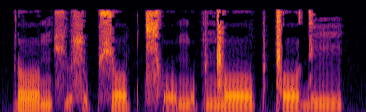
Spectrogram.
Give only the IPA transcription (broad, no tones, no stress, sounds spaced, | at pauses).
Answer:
ɾ ʊː ŋ ç ṵ ɬ ṵ p ʃ oː p t͡ɕʰ o̰ ŋ o̰ p ŋ͡ǁ oː p ǁ o d i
